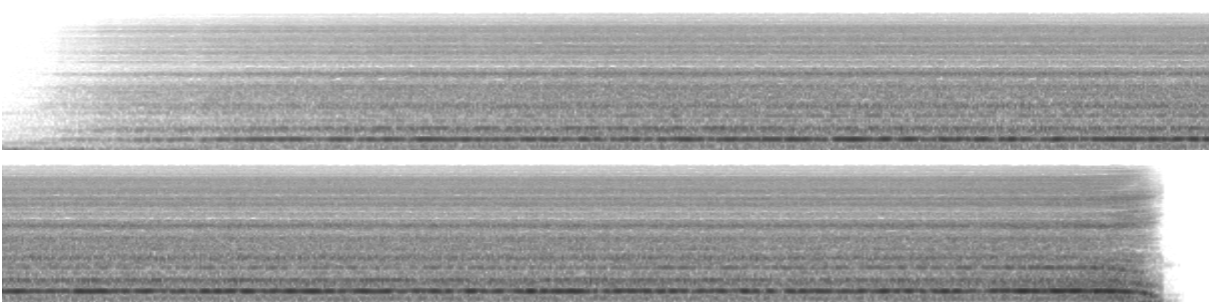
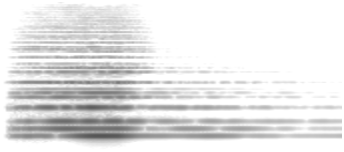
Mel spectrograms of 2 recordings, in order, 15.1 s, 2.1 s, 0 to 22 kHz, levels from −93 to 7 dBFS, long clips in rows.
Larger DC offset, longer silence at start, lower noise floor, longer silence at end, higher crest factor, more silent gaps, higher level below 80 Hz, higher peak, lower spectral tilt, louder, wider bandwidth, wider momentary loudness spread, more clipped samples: neither; about the same, 0.05 s vs 0.05 s; second, -51 dBFS vs -66 dBFS; second, 0.3 s vs 0.65 s; about the same, 16 dB vs 18 dB; neither; first, -50 dBFS vs under -90 dBFS; first, -8 dBFS vs -20 dBFS; first, -3 dB/octave vs 0.5 dB/octave; first, -24 LUFS vs -32 LUFS; second, 16 kHz vs 20 kHz; second, 10 LU vs 22 LU; neither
